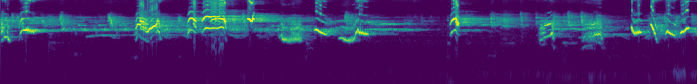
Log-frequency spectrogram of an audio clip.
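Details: Oriental magpie-robin of the navy type, kept caged, in full song ahead of its bath: bursts of varied whistles, slurred notes and harsh chatters separated by brief pauses, one quiet gap midway.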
